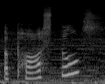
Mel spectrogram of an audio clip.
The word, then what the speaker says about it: apostles: Maybe they're not monsters, but they're called apostles. What does the word apostle mean anyway? I think I know it probably has to do something with like gods or something. Oh, the tea is silent.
